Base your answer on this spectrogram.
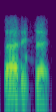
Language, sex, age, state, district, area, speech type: Kannada, male, 30-45, Karnataka, Udupi, rural, conversation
